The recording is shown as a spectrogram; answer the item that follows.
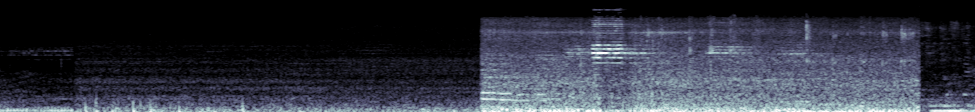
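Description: Low steady road rumble inside a moving car, then, from about halfway, louder outdoor street traffic noise with a short horn toot.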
